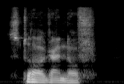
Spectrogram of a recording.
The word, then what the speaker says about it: Stroganov: Ähm, das wird in Russland immer mit off ausgesprochen. Stroganov. Da, und warum die Brandenburger jetzt also nicht Grabow und so sagen, das weiß eigentlich niemand so ganz genau.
